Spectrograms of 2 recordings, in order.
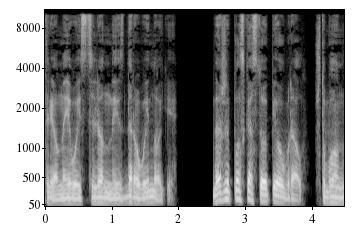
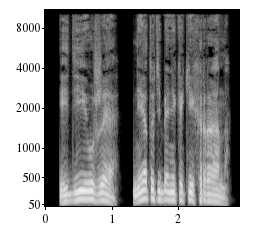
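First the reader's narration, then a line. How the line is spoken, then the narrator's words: Sighing. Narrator (Russian): вздохнул я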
